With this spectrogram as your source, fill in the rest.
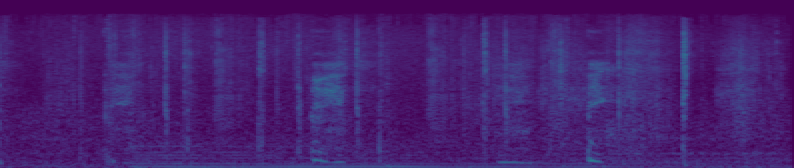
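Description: Hands and shoes scrape and knock against a wall while climbing.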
